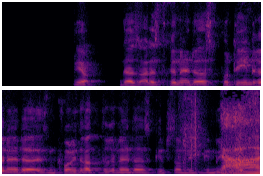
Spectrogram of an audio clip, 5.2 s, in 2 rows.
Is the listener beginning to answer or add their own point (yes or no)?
yes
